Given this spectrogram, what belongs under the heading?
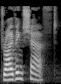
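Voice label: "driving shaft", English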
